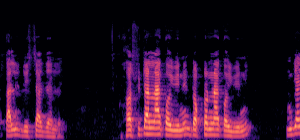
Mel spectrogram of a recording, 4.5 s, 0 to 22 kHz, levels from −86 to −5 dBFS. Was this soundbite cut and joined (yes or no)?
no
